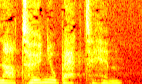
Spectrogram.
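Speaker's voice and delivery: whispered speech. Retelling a guided imagination exercise with eyes closed: imitating someone whispering. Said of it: "he's whispering as he speaks".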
